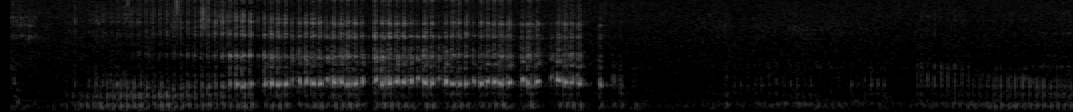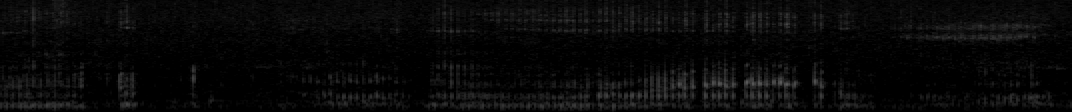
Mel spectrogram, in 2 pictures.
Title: Cute Cat hiccups when purring!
